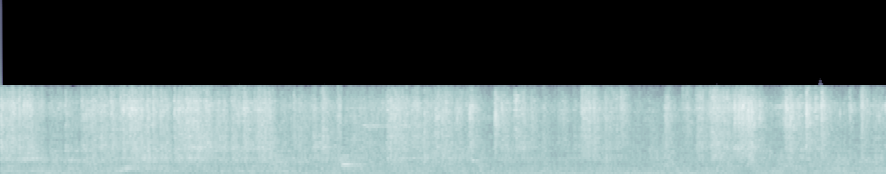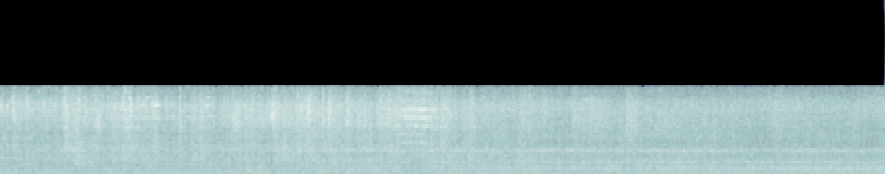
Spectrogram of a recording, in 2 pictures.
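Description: Freight train of open box wagons rolling past close by, steel wheels clattering steadily over the rail joints.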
